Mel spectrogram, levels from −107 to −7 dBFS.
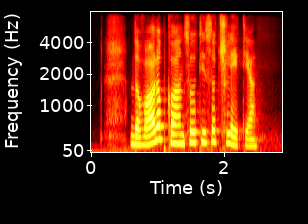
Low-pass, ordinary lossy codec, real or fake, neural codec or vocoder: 7.2 kHz; none; fake; codec, 16 kHz, 4 kbps, X-Codec, HuBERT features, trained on general audio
